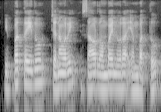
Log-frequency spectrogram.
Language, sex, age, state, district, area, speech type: Kannada, male, 30-45, Karnataka, Chitradurga, rural, spontaneous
